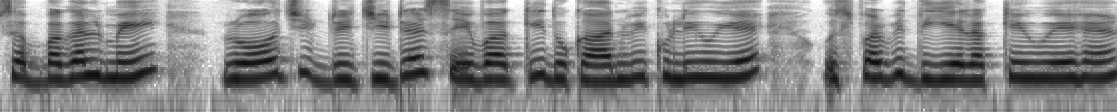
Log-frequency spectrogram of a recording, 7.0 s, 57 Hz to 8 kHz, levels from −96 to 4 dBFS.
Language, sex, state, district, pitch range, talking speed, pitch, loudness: Hindi, female, Bihar, West Champaran, 245-275 Hz, 165 wpm, 255 Hz, -12 LUFS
